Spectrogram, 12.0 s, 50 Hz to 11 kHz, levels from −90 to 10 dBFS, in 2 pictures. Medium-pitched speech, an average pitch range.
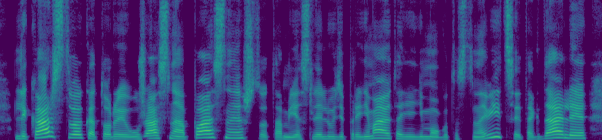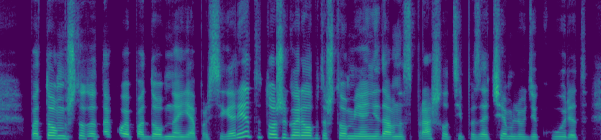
Yes: medium, 180 Hz; average, 4.7 semitones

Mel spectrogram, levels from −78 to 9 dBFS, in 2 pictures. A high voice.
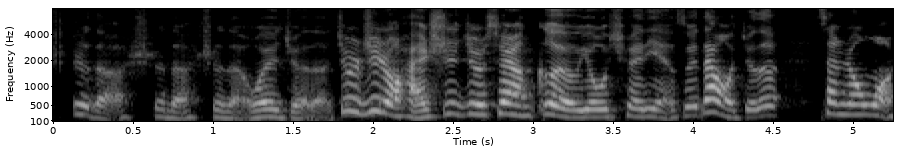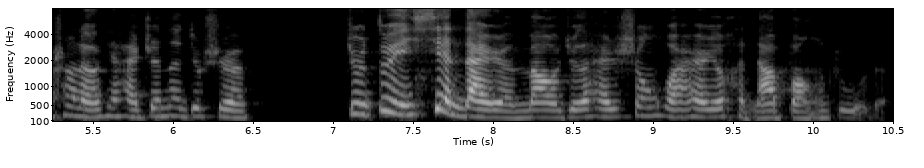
Yes: high, 210 Hz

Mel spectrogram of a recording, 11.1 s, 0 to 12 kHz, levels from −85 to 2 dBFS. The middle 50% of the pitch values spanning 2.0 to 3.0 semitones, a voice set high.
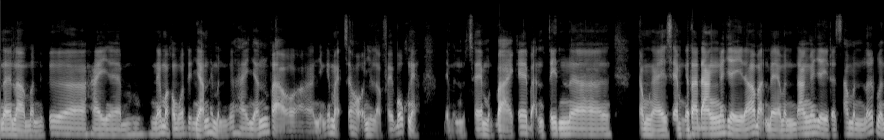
No: narrow, 2.6 semitones; very low, 95 Hz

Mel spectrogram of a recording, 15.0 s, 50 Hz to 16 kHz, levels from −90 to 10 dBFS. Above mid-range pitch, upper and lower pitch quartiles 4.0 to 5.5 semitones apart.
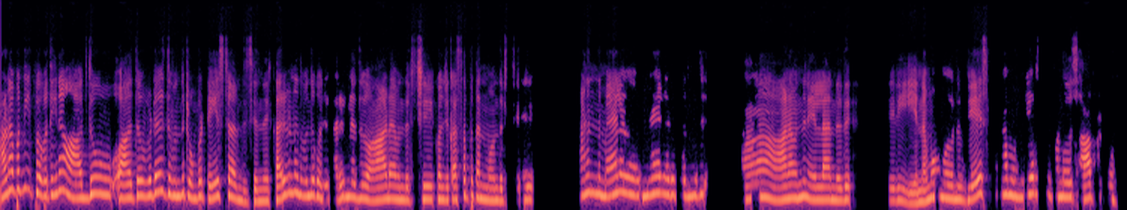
Yes: high, 215 Hz; average, 4.8 semitones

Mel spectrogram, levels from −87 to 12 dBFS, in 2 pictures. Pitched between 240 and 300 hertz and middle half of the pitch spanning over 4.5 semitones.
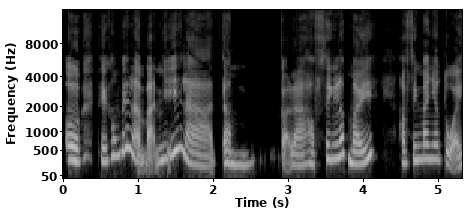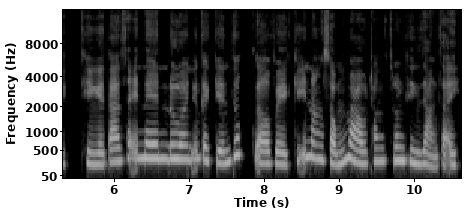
Yes: very high, 275 Hz; wide, 5.6 semitones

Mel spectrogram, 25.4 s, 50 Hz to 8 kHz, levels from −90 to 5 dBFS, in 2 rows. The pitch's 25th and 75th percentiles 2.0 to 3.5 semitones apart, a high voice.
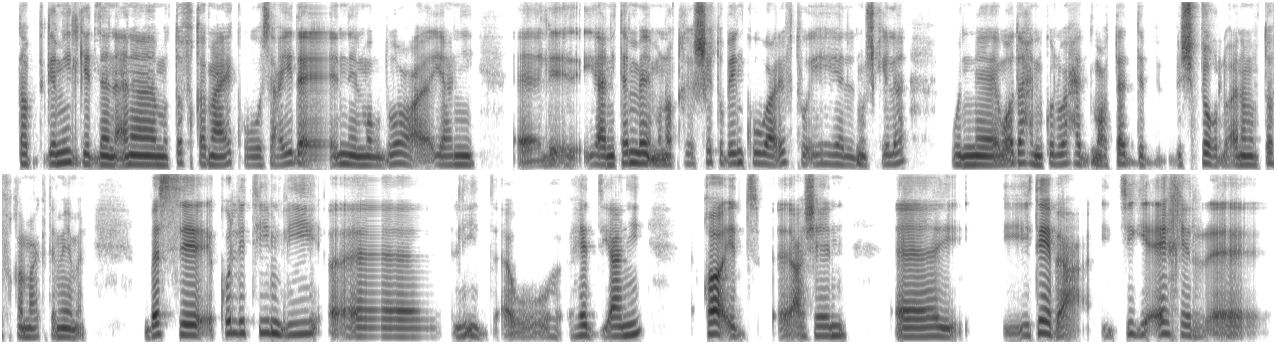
No: average, 3.0 semitones; medium, 165 Hz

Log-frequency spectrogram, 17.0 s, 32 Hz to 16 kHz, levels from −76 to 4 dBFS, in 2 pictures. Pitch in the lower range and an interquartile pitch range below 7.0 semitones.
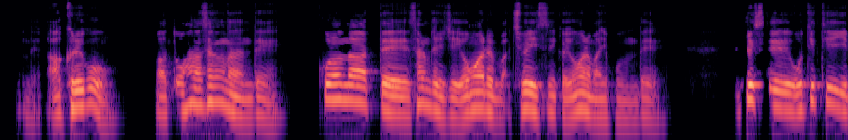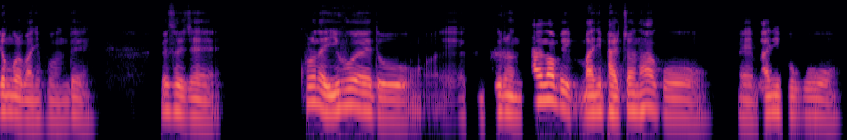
Yes: low, 120 Hz; wide, 6.3 semitones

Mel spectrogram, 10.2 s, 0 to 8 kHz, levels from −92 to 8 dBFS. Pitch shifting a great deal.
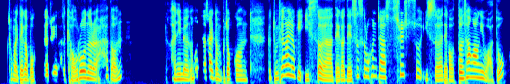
Yes: wide, 7.6 semitones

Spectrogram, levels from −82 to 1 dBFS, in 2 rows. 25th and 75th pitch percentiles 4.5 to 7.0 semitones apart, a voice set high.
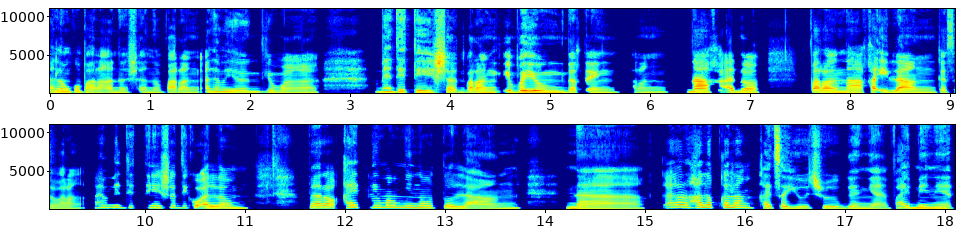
No: average, 3.1 semitones; high, 215 Hz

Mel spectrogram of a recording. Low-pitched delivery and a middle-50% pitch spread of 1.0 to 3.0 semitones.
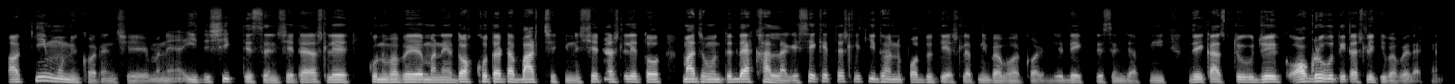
No: low, 115 Hz; average, 3.9 semitones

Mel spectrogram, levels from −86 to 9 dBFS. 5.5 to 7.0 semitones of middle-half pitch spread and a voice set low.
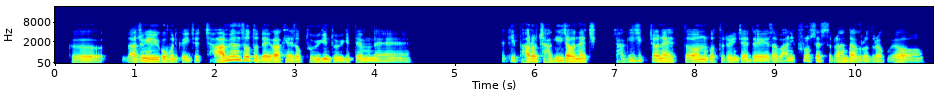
No: wide, 7.7 semitones; low, 115 Hz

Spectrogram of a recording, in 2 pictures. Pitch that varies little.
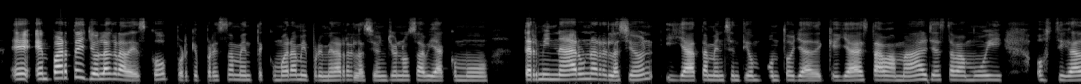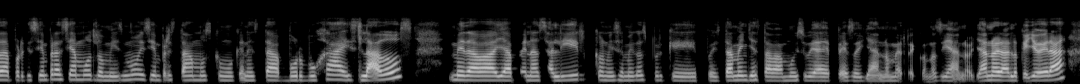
Yes: narrow, 2.0 semitones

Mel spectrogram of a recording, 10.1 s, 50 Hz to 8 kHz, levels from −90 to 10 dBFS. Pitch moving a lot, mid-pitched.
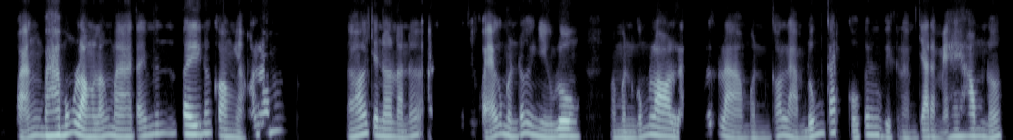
No: average, 4.7 semitones; medium, 150 Hz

